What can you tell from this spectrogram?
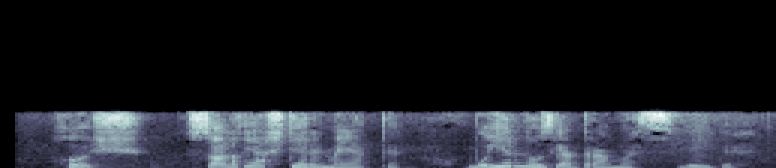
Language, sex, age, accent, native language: Uzbek, female, under 19, Farg'ona, Uzbek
